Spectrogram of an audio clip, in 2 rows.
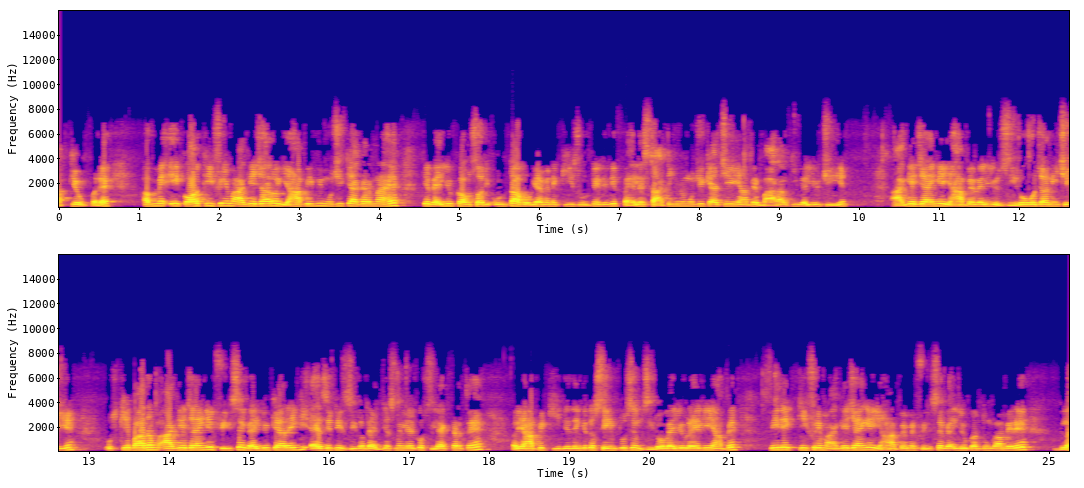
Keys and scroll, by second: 1.3 k, 8.6 1, 10.4 k, 12.1 0, 14.0 k, 17.0 u, 21.6 k, 23.6 1, 23.9 2.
